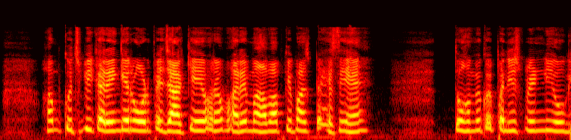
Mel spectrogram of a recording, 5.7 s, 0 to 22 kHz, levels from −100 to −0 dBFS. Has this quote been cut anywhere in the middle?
no; 0 cuts

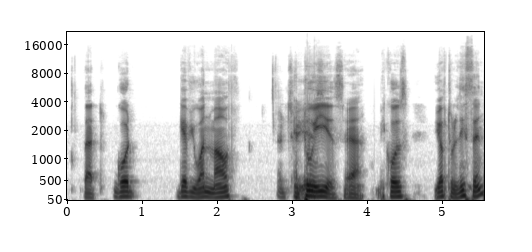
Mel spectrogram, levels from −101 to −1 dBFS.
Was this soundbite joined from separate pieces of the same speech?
yes; 1 cut; at 4.1 s

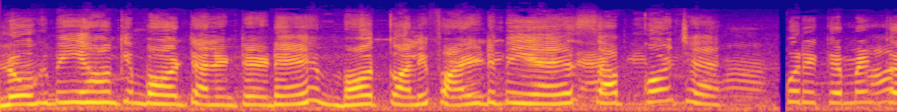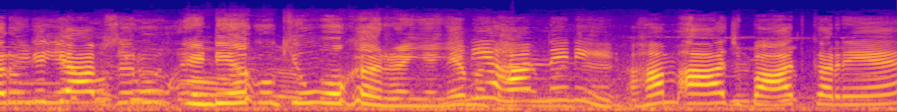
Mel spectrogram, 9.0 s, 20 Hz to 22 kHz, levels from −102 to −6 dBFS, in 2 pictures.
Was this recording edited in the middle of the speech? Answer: yes; 1 cut; at 3.9 s

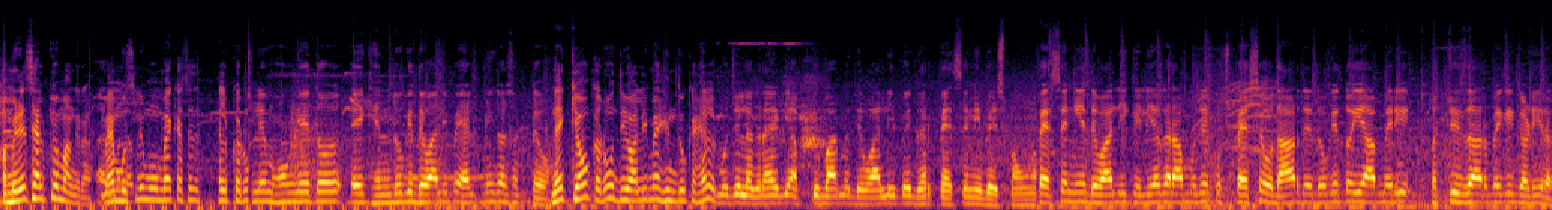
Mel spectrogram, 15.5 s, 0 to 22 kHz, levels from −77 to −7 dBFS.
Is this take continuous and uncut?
no; 3 cuts; at 2.5 s, 7.2 s, 10.3 s

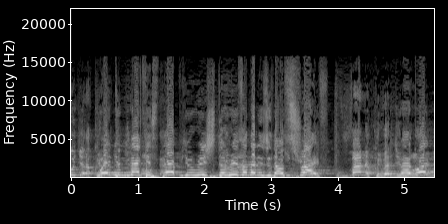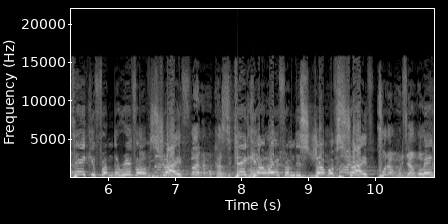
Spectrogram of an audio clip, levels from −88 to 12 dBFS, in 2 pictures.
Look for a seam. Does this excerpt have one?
no; 0 cuts

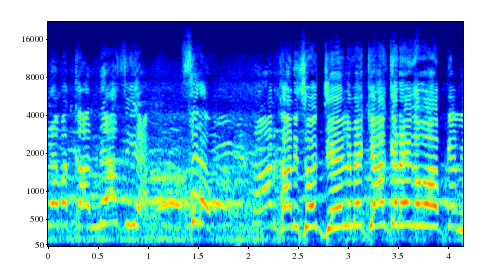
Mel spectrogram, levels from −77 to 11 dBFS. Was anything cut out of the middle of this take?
no; 0 cuts

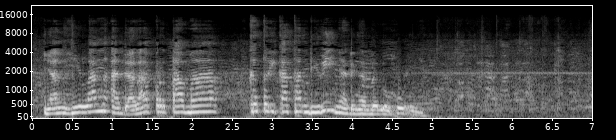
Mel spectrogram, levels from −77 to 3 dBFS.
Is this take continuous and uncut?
yes; 0 cuts

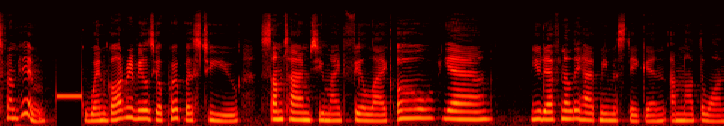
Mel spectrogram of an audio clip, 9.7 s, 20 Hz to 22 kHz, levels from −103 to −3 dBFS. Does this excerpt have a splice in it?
yes; 1 cut; at 1.1 s

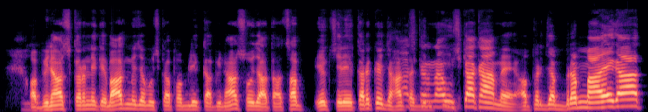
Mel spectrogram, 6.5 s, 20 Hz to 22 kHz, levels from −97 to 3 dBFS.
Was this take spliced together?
yes; 1 cut; at 4.3 s

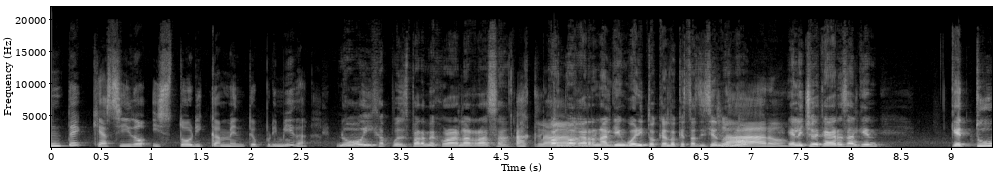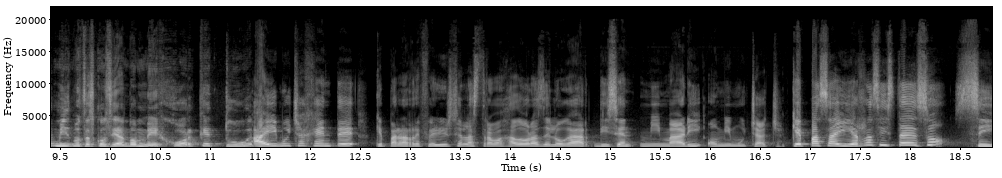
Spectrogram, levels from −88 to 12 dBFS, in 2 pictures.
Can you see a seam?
yes; 4 cuts; at 2.7 s, 11.4 s, 12.5 s, 16.7 s

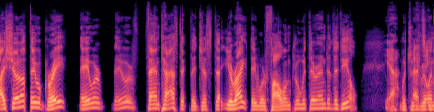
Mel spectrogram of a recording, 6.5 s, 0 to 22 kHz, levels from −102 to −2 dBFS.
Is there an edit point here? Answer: yes; 1 cut; at 3.3 s

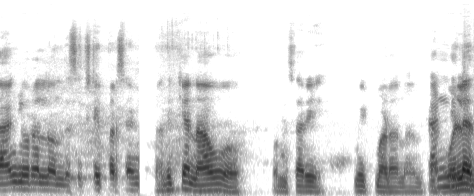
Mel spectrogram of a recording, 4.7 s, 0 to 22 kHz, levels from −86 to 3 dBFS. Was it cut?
yes; 1 cut; at 1.5 s

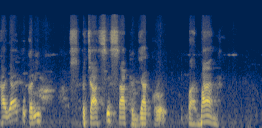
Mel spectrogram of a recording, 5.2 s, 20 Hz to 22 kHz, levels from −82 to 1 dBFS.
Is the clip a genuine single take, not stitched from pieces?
no; 1 cut; at 3.7 s

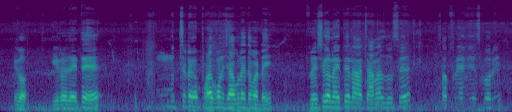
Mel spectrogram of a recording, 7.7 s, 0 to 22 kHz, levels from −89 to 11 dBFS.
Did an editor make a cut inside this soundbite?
yes; 1 cut; at 4.5 s

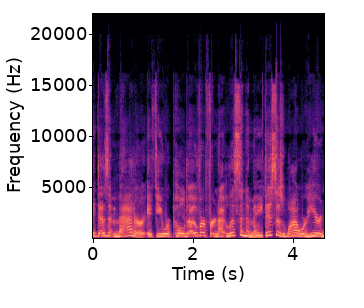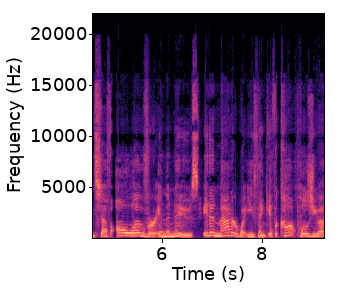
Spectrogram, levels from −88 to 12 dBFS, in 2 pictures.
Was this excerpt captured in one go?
no; 2 cuts; at 3.4 s, 6.7 s

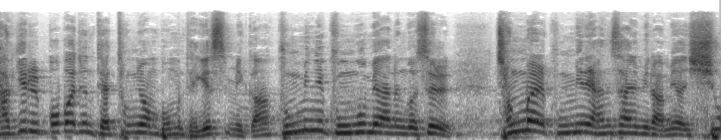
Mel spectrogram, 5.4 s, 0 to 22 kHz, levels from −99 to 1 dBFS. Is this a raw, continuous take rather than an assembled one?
no; 1 cut; at 3.7 s

